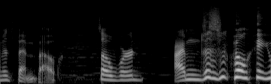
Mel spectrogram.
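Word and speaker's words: Bembo: I've looked it up and how to pronounce it. His last name is Bimbo.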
